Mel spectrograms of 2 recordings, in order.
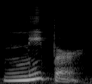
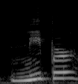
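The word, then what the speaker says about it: Dnieper: pronunciation it's called the nipper River yeah you think it starts with an N but it's actually starts with a D and it's pronounced the nipper River you don't pronounce the D this is a major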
